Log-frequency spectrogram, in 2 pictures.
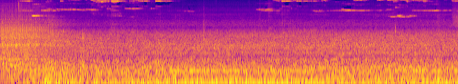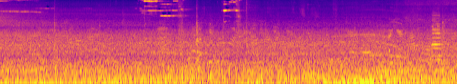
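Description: A bus engine rumbles low and idles close by.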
